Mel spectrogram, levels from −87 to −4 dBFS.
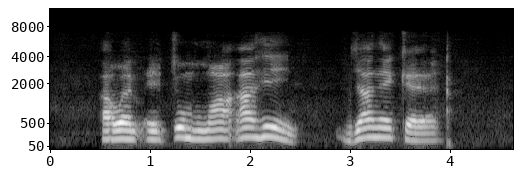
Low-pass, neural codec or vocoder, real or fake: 7.2 kHz; codec, 16 kHz, 0.8 kbps, ZipCodec; fake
